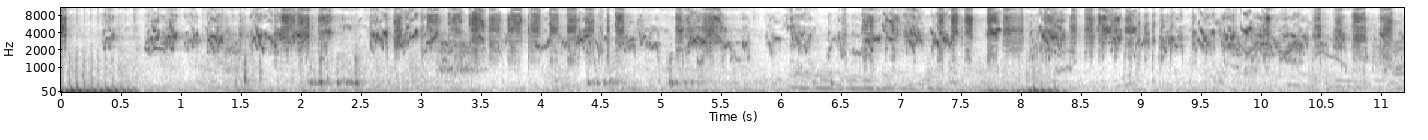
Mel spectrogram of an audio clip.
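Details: Several happy budgerigars on 18 October 2023 keep up continuous busy chatter, a flock-like mix of high squawky chirps and warbles, with a couple of dull low thuds.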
